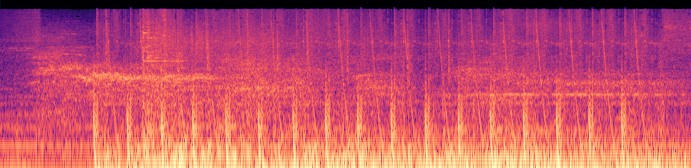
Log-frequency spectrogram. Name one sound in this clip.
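A ray gun fires rapid, buzzing blasts.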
